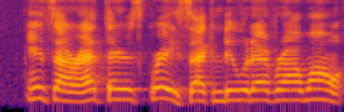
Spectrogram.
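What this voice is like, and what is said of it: Put-on Southern accent. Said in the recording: “I don't know why he has a southern accent.”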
